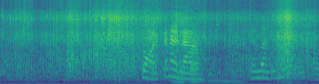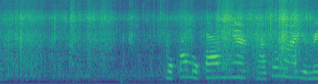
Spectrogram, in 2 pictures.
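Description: A plastic bag crinkles and rustles in a young woman's hands.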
